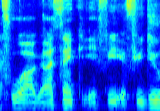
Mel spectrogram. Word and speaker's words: Fuaga: So Talise Wagu, right? Fuaga, bruh. Fuaga. You just add syllables in there.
